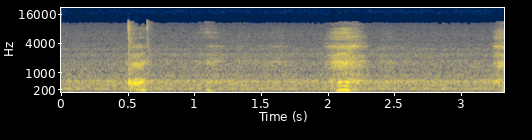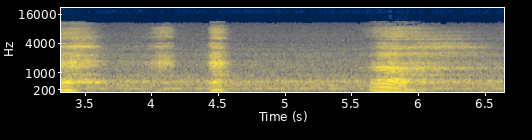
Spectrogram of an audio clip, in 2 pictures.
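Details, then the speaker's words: Male with habitually loud, powerful sneezes he can seldom stifle: several sharp gasping inhalations in a row, the build-up before a sneeze, ending in a longer stifled exhalation; pre-sneeze gasping as he feels another sneeze coming. "Oh. I feel another one. I'm not done. I can feel it. I can feel it."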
